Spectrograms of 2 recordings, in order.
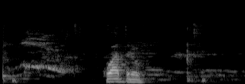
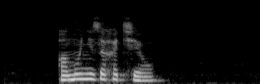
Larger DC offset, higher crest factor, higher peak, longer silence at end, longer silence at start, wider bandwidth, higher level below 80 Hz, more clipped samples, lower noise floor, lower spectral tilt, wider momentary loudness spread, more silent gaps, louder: neither; first, 22 dB vs 16 dB; second, -14 dBFS vs -6 dBFS; second, 0.1 s vs 1.05 s; second, 0 s vs 0.6 s; about the same, 7.2 kHz vs 7.8 kHz; second, -78 dBFS vs -58 dBFS; neither; second, -52 dBFS vs -67 dBFS; about the same, -7 dB/octave vs -6.5 dB/octave; first, 21 LU vs 10 LU; neither; second, -33 LUFS vs -20 LUFS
